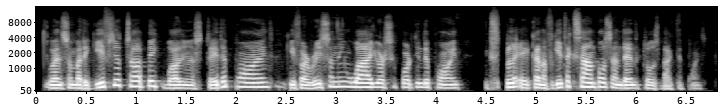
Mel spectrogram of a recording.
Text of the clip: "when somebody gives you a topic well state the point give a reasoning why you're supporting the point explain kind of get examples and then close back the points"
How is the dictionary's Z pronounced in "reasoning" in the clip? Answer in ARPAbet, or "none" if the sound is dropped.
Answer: S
